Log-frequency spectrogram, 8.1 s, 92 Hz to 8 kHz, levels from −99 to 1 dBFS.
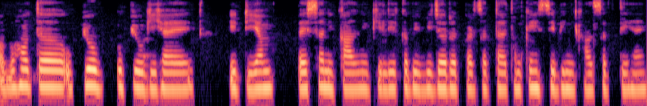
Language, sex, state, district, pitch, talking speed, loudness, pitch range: Hindi, female, Chhattisgarh, Bastar, 195 Hz, 185 wpm, -17 LUFS, 190-200 Hz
